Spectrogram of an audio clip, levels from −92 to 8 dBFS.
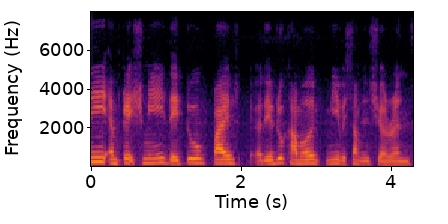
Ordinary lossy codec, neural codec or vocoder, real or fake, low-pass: none; none; real; none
